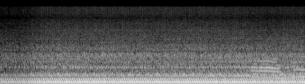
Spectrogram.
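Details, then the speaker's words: Honda petrol engine idling high with an uneven pulse about four times a second over deep exhaust drone, idle hunting; vacuum leak suspected, not confirmed, being searched for among vacuum lines. "let's go back up to the front so yeah like i said this thing it's it's revving high"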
